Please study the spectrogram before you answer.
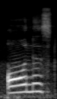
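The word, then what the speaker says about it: honest: ही इज़ एन ऑनेस्ट बॉय। तो देखिए pronunciation मैं कैसे कर रही हूं। ऑनेस्ट इसमें एच तो बोल ही नहीं रही हूं। एच तो साइलेंट है।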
